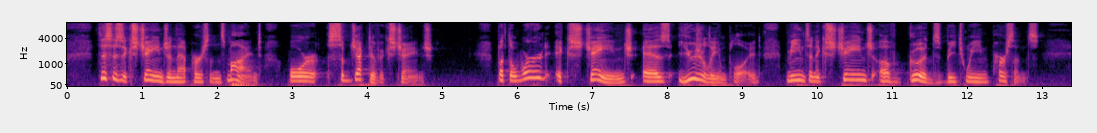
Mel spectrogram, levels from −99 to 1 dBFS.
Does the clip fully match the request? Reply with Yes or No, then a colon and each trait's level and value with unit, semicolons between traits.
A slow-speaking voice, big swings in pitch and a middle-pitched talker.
Yes: slow, 105 wpm; wide, 6.0 semitones; medium, 170 Hz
